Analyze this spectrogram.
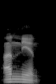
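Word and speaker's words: onion: plug drug under uncle இதிலே முதல் வார்த்தையை தவறாக உச்சரிப்பார்கள் ஆனியன் என்று சொல்வார்கள் சரியான உச்சரிப்பு அந்நியன் அதுபோல அங்கிள் என்ற வார்த்தையை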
